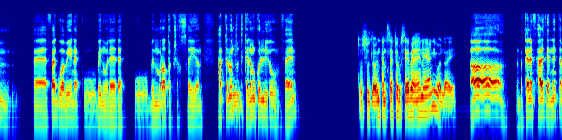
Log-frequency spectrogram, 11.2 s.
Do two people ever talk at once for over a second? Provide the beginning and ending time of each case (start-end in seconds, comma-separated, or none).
none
